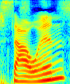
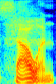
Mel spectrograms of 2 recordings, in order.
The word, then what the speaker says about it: Samhain: You've probably heard or seen this word around somewhere, but it looks like Samhain. And it's pronounced Samhain. – Samhain.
